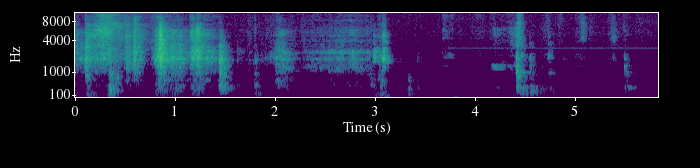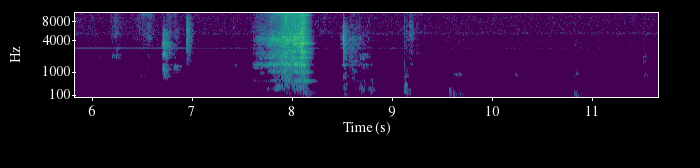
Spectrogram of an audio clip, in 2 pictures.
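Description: Wooden boards rubbing and scraping as they are handled, then scattered knocks and clicks of wood and tools, with a second short scrape about eight seconds in.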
